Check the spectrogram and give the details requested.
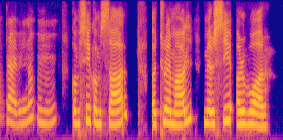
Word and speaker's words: très: Très mal. Merci. Merci, au revoir. Давид. Salut, bonjour, bonsoir, bonne nuit. Comment ça va? Ça va super bien. Comme si comme ça. Très mal. Смотри, буква S не читается.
